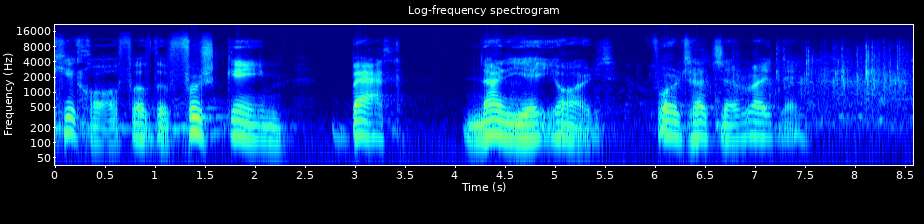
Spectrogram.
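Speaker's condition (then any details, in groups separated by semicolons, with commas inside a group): ALS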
